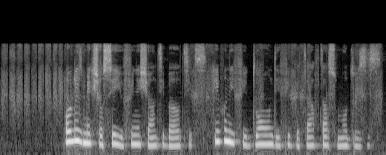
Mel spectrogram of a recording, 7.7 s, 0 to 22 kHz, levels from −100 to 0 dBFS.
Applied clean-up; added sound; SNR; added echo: neural separator model SepFormer DNS4.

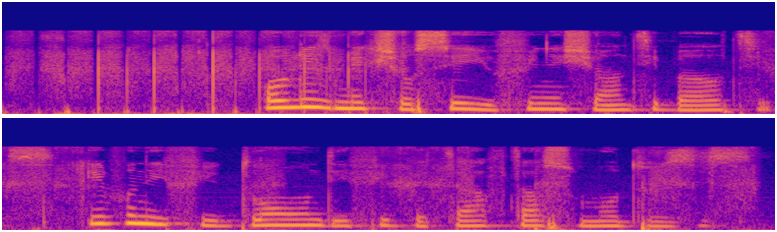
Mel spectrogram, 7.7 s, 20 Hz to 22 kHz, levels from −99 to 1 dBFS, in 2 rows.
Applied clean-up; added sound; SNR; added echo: none; Writing; 15 dB; none.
